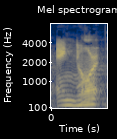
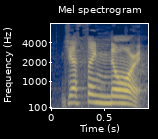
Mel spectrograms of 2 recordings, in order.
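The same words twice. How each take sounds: First: "Ignore it?" rising at the end; questioning echo. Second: "ignore it" higher, falling at the end; dismissive instruction. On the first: Questioning the advice, rising "Ignore it?". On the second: Advising about the cup, falling "ignore it". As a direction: tell them "ignore it" as a falling statement. Instruction, then echoed as question. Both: Acted.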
